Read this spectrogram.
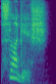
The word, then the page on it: sluggish: British English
